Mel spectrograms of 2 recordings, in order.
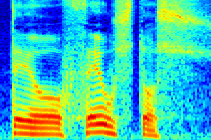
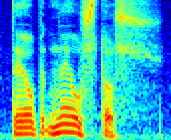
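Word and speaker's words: θεόπνευστος: La palabra griega es teofeustos. La pronunciación vendría a ser teopneustos, más exactamente. Teopneustos, porque tiene la P ahí, está en medio.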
